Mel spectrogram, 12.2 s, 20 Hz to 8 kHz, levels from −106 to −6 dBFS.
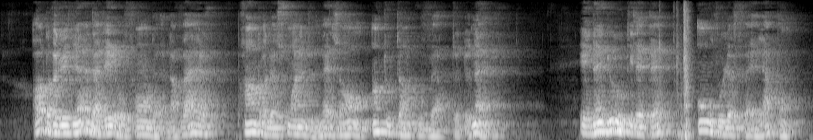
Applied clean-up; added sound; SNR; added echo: none; Microwave oven; 12 dB; reverberation time 1.0 s.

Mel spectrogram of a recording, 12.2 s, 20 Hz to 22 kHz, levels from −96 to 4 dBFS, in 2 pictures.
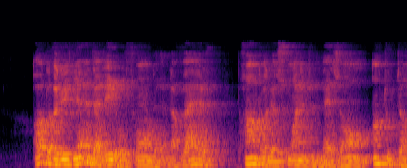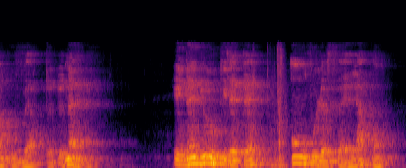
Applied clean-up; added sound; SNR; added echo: neural separator model SepFormer DNS4.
